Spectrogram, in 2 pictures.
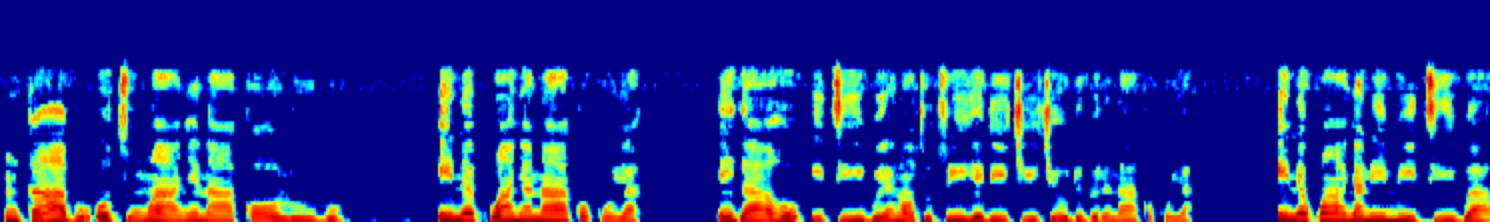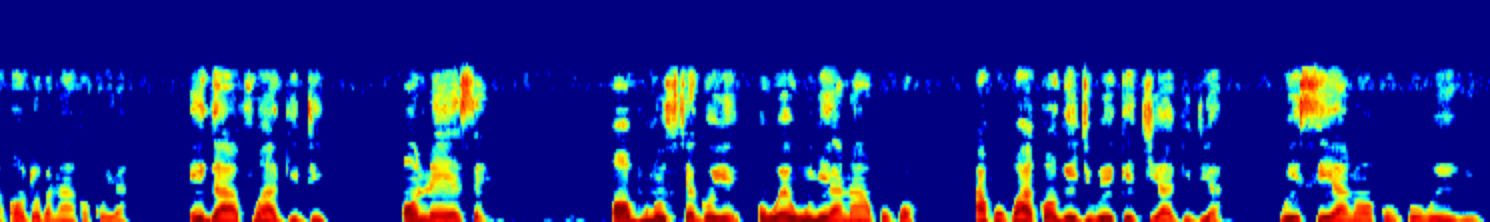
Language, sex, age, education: Igbo, female, 30-45, primary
